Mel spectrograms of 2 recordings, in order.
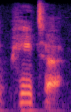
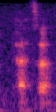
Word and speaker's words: PETA: America in the 80s it's pronounced Peter as opposed to Peta which is one of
